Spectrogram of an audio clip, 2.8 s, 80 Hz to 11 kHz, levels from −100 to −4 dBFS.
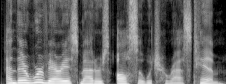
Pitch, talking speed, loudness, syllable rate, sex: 220 Hz, 190 wpm, -16 LUFS, 6.2 syllables/s, female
